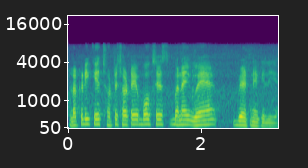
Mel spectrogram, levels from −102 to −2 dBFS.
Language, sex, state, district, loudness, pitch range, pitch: Hindi, male, Rajasthan, Bikaner, -17 LUFS, 145-170 Hz, 160 Hz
